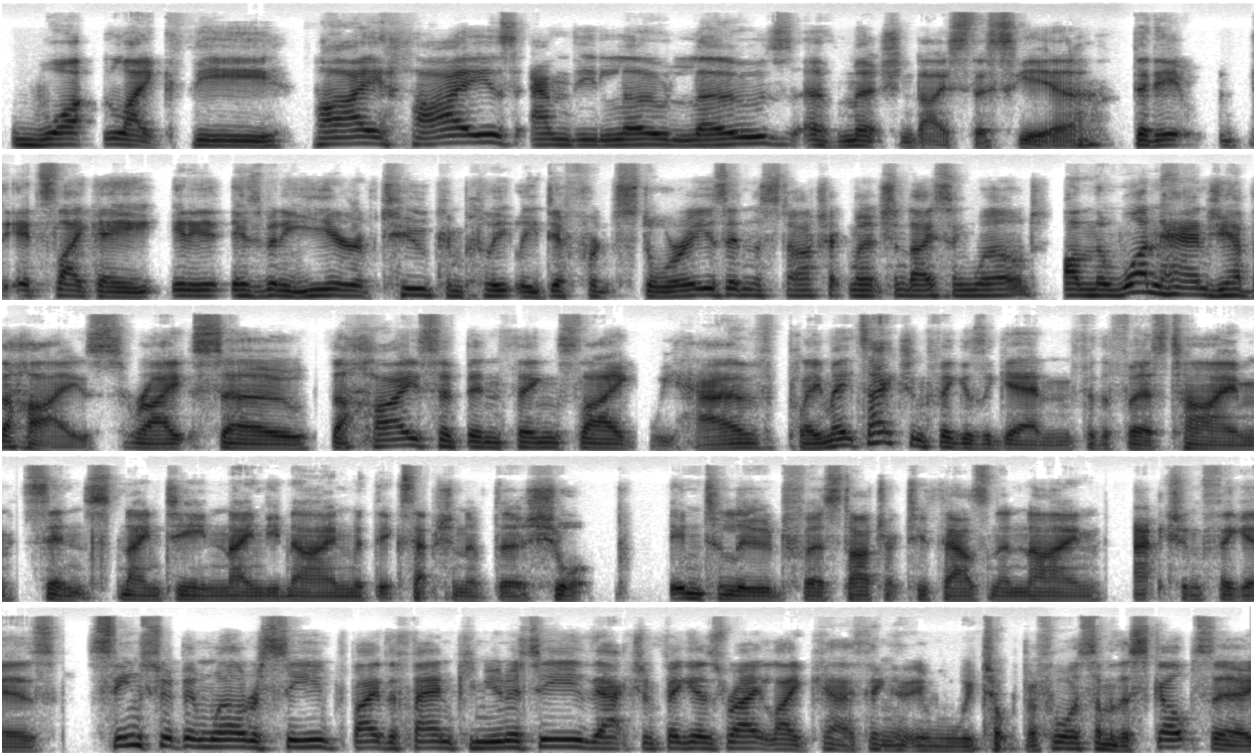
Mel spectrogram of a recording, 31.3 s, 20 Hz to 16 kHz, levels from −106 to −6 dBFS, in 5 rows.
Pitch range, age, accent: 110-150 Hz, 30-49, British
